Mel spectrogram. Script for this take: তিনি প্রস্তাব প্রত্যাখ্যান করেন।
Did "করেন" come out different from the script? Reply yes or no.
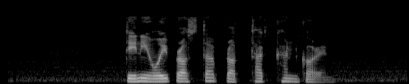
no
